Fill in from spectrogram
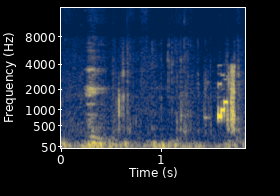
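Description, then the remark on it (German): Low, rumbling noisy crackle runs throughout, then a short, loud burst near the end with brief electronic tones, as a walkie-talkie keys up with transmission noise while people try it out. “Was sagt man in so einem Walkie-Talkie?”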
